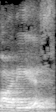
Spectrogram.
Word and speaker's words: Honduras: Though we mention as Honduras, but it pronounces Honduras. H will be silent in that particular case.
